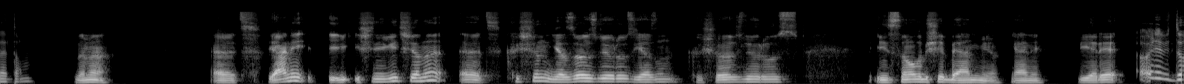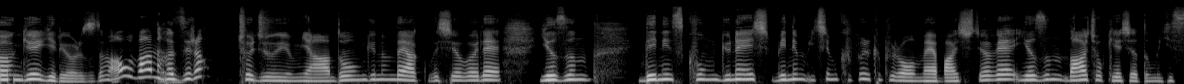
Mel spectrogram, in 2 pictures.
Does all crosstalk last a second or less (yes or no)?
yes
